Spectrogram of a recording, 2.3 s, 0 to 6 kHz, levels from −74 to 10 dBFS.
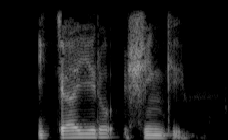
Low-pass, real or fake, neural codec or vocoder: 5.4 kHz; real; none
